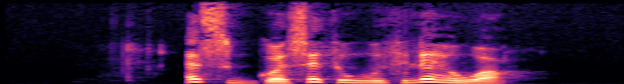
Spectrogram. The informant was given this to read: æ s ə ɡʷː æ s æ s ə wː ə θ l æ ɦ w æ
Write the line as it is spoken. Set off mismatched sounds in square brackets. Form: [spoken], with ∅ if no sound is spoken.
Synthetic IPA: æ s ə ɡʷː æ s æ [θ] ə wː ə θ l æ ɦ w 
